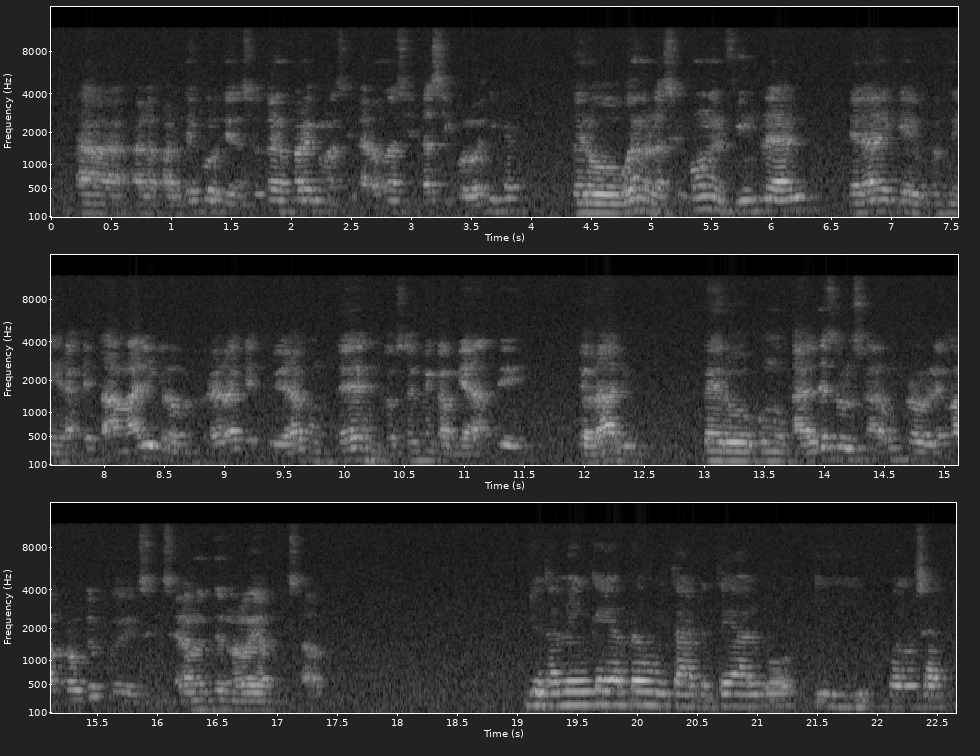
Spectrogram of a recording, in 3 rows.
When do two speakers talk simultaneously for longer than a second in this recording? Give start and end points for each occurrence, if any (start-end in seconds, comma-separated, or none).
none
